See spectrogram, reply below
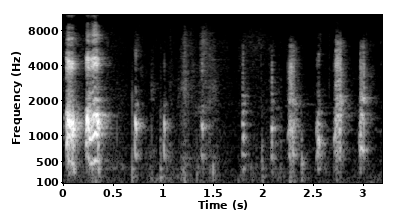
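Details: Chukar partridge from Bartang in the Pamirs: two loud, harsh chuck notes open the sequence, followed by a scattered string of softer, uneven clucks.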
